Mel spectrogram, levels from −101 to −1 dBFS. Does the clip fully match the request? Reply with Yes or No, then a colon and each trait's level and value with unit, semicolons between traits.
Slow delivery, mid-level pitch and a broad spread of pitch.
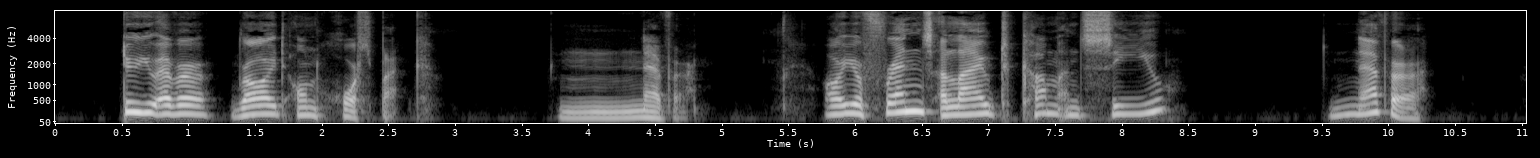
No: slow, 90 wpm; medium, 180 Hz; average, 4.0 semitones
